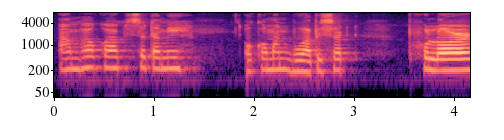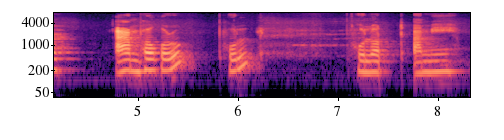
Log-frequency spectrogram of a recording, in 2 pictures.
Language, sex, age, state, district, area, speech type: Assamese, female, 60+, Assam, Dhemaji, urban, spontaneous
